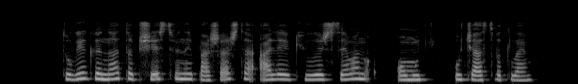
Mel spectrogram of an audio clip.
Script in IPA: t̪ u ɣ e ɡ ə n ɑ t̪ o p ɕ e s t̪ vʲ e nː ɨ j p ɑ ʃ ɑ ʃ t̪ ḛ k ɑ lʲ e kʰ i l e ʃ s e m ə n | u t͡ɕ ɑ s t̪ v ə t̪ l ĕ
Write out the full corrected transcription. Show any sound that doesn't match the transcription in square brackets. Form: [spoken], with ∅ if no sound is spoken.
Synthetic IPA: t̪ u ɣ e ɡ ə n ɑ t̪ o p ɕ e s t̪ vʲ e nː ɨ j p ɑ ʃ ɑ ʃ t̪ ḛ [ʔ] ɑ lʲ e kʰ [y] l e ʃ s e m ə n | u t͡ɕ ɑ s t̪ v ə t̪ l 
